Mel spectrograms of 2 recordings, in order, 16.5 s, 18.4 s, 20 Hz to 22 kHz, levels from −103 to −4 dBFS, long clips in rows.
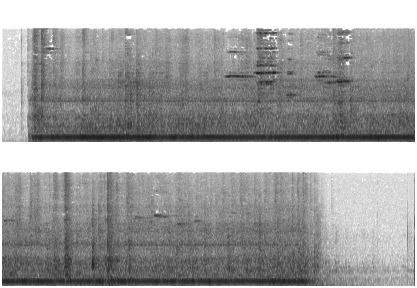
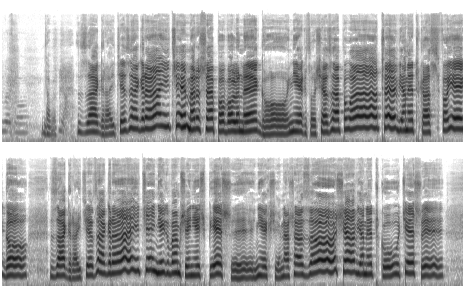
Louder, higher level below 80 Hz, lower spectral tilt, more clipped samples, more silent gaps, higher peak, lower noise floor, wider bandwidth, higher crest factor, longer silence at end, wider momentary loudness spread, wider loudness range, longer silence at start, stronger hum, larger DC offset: second, -22 LUFS vs -18 LUFS; first, -44 dBFS vs -60 dBFS; about the same, -4.5 dB/octave vs -3.5 dB/octave; neither; neither; about the same, -6 dBFS vs -4 dBFS; first, -60 dBFS vs -54 dBFS; second, 11.5 kHz vs 16.5 kHz; about the same, 18 dB vs 16 dB; first, 1.7 s vs 0.4 s; second, 6 LU vs 9 LU; first, 6 LU vs 3 LU; second, 0.5 s vs 0.8 s; neither; neither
